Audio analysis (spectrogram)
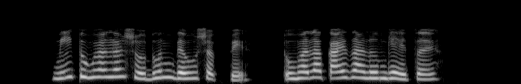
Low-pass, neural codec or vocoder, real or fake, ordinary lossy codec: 5.4 kHz; autoencoder, 44.1 kHz, a latent of 192 numbers a frame, MeloTTS; fake; none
